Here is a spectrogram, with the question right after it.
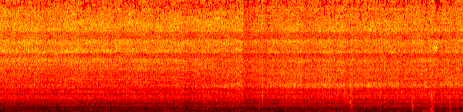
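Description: Herbs and food frying in a pan on a camping stove in an off-grid van on Ireland's Atlantic coast, a steady close hiss of sizzling with small crackles and pops toward the end.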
